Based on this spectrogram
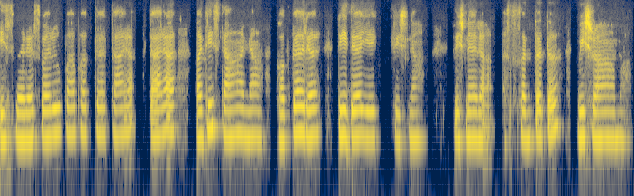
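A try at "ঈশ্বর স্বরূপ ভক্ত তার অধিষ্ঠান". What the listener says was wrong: very beautiful. Thank you, Mataji.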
